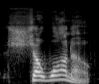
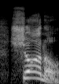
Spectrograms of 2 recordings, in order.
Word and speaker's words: Shawano: Going up to Shawano. That's not how you say it. Shauno.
